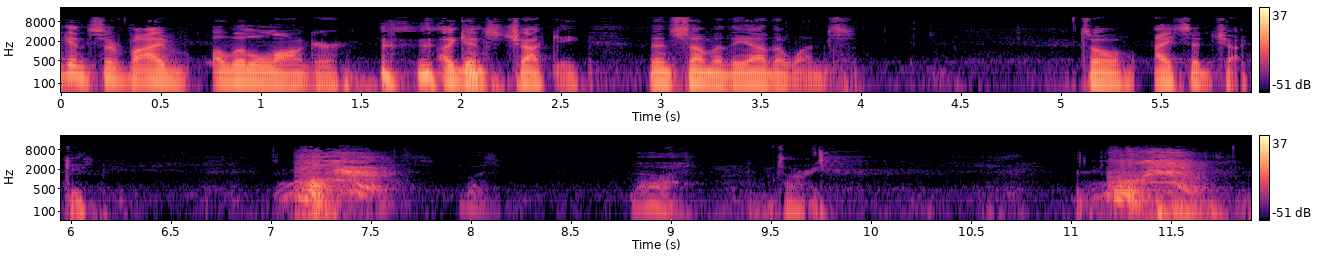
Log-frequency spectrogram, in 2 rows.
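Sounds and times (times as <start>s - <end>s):
speech: 0.0s - 4.0s, 5.1s - 6.2s, 8.9s - 9.8s
sneeze: 7.0s - 7.8s, 11.1s - 11.8s.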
